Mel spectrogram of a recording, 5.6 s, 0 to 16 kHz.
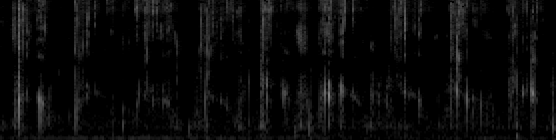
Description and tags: Ulsanbear eating Rice Gummy1
food, eating, yum, gummy, chewing, eat, chewy, gum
